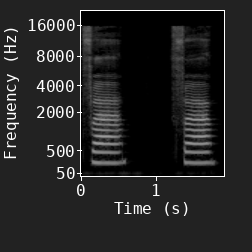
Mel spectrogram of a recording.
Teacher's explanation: সময় আমাদের মুখ থেকে বাতাস বের হয় ফা ফা ফা তাহলে উপরের দুই দাঁত এবং নিচের ঠোঁট থেকে ফা উচ্চারিত হয়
